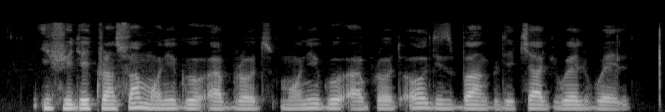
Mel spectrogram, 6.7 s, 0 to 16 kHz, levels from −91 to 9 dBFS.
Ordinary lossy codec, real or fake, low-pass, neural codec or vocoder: none; real; 7.2 kHz; none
